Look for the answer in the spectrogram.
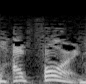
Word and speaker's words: Hartford: $1 for you, Ross, and the correct pronunciation would be Hartford.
